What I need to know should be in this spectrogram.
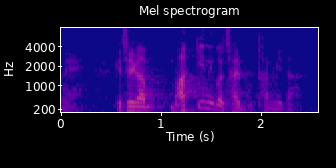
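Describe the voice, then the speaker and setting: A man with very wide pitch swings and vocal fry. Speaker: pastor. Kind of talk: sermon. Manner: fast.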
